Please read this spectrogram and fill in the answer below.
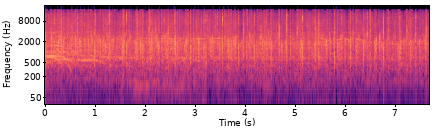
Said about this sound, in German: Und deswegen würde ich gerne von hier mal einen richtigen Applaus, einen richtig donnernden Applaus für die DGL in ganz Deutschland hören.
